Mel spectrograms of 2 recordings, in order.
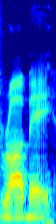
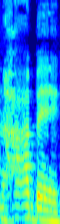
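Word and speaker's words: Rabé: and it's funny because my last name is rob a but you know in portuguese um they pronounce a lot of ours as like h's he's all right jordan habe come get your purple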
